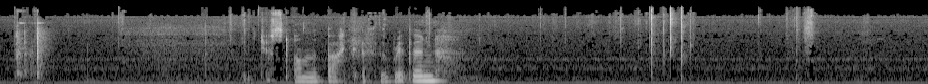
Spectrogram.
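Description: Adhesive tape peels off a roll with a sticky crackle.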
